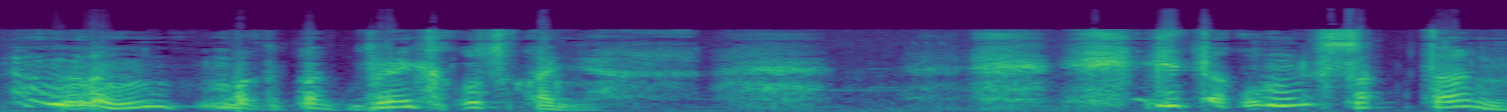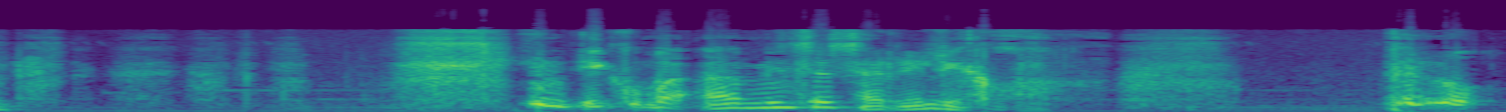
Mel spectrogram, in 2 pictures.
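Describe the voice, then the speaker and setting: A man's voice: high voice, huge pitch swings, slow, gravelly, pauses often, breathy edge, dull audio, heavily acted. Heartbroken, pleading young man. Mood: anguished, confessing. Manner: earnest, anguished, pleading. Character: heartbroken young lover, remorseful former heartbreaker. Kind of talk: radio drama acting.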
